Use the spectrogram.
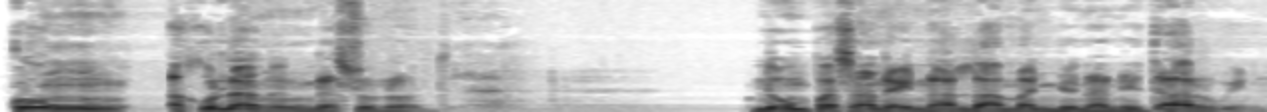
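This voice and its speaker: A man's voice: on the low side, expressive, a little slow, no room sound. An actor playing a guilty, apologetic middle-aged father in a radio drama. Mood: remorseful.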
